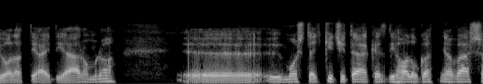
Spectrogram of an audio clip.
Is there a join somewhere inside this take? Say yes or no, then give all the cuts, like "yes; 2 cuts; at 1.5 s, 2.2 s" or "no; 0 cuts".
no; 0 cuts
